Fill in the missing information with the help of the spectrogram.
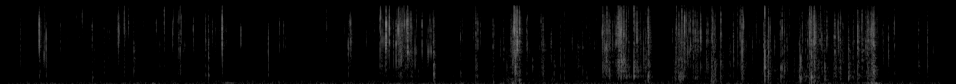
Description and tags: Opening a candy bar wrapper.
